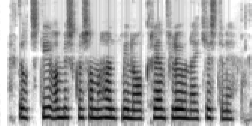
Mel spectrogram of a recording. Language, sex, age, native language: Icelandic, female, 50-59, Icelandic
